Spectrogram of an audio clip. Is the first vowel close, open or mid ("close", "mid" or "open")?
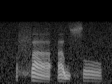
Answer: open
